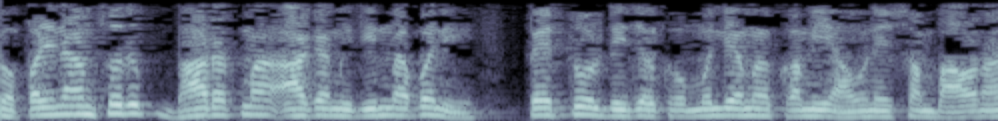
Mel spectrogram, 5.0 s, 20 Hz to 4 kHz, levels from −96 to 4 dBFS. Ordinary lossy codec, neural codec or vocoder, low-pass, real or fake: none; none; 3.6 kHz; real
